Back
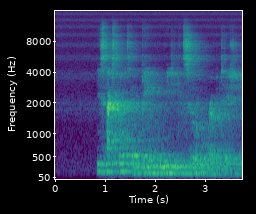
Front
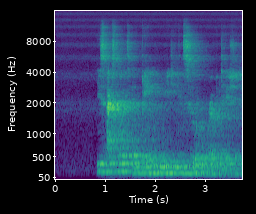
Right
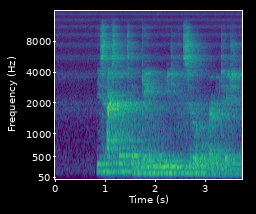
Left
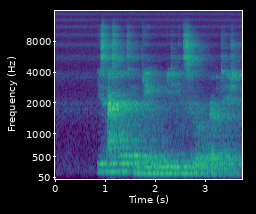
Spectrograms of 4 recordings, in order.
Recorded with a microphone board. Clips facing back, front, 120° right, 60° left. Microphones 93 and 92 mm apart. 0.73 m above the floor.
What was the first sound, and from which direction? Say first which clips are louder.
A man speaking: even, right 1 dB; 105° right.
